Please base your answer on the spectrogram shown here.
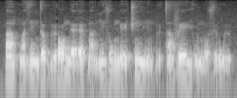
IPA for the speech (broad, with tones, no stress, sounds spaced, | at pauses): ã˦ kʷ ã˨ z ĩ˨ d ə˦ ɓ ɨ˦ ɾ ɔ˦ n ɛ˨ ɾ ɛ˧ ɓ ã˨ ɡ ĩ˧ z u˦ ŋ eː˧ t͡ʃ ĩ˧ j ĩ˨ ɓ ɨ˨ t ã˧ v eː˦ j u˧ n o˨ z ɨ˨˦ w ɨ˧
